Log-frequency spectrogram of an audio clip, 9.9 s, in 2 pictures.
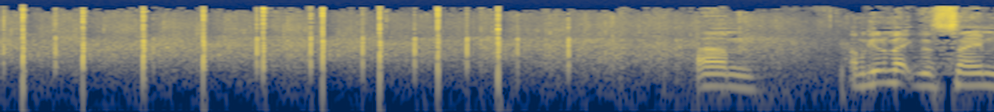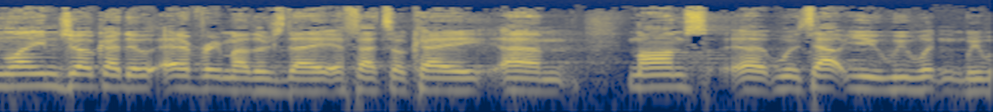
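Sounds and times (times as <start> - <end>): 
audience applause: 0.0 - 4.4
speech: 3.5 - 9.9.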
